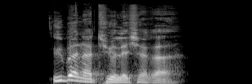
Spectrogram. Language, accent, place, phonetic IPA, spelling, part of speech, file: German, Germany, Berlin, [ˈyːbɐnaˌtyːɐ̯lɪçəʁə], übernatürlichere, adjective, De-übernatürlichere.ogg
- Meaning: inflection of übernatürlich: 1. strong/mixed nominative/accusative feminine singular comparative degree 2. strong nominative/accusative plural comparative degree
